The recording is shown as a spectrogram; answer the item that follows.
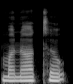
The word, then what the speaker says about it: monotone: All right, pronunciation wise, let's start with the first syllable moon, which is a stressed syllable moon and then followed by awa sound. uh stressed quick and and you know unstressed vowel sound. Then tone which is a dip thong sound in the middle. So this is monotone monotone monotone which has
